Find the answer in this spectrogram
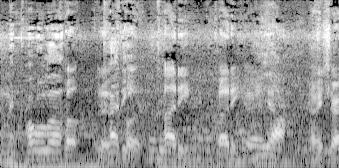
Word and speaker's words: Nicola Cuti: It's pronounced Nicola Cuti.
